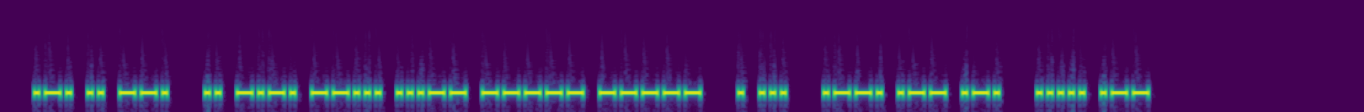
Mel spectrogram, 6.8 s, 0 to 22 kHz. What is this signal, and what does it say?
Morse code, heard as a keyed tone, about 44 wpm, 700 Hz. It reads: RIG IC7300 ES PWR 5W
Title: Practice QSO - Exchange 2 - Info - 45wpm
